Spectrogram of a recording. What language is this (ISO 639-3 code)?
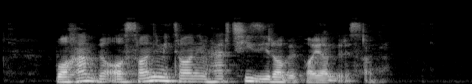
fas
